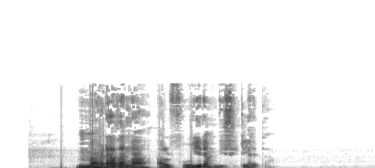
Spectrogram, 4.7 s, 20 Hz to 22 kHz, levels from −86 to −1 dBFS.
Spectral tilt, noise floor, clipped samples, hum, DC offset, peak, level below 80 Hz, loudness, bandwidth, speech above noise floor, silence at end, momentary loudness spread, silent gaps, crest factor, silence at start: -6 dB/octave; -71 dBFS; under 0.1%; none; under 0.1%; 0 dBFS; -44 dBFS; -21 LUFS; 11.5 kHz; 51 dB; 1.5 s; 14 LU; none; 22 dB; 0.95 s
